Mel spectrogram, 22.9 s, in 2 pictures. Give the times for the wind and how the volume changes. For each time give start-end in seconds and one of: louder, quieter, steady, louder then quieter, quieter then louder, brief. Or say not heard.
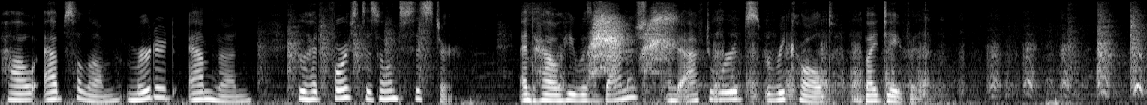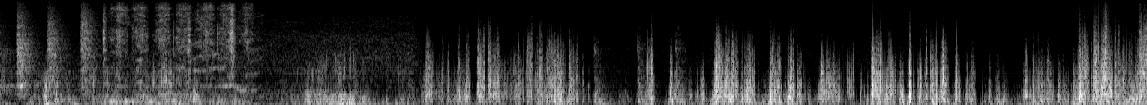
0.0-22.8 louder.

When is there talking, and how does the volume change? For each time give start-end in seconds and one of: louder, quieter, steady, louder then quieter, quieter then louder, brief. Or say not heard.
0.0-9.3 steady.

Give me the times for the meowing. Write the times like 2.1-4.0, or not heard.
5.2-6.8.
